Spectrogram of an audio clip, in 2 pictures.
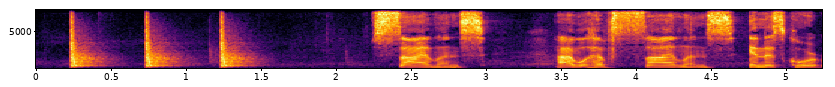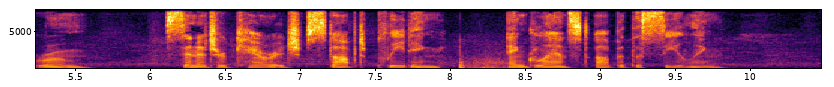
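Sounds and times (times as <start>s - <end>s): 
speech: 2.3s - 10.0s
gavel slammed down: 8.1s - 8.7s.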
